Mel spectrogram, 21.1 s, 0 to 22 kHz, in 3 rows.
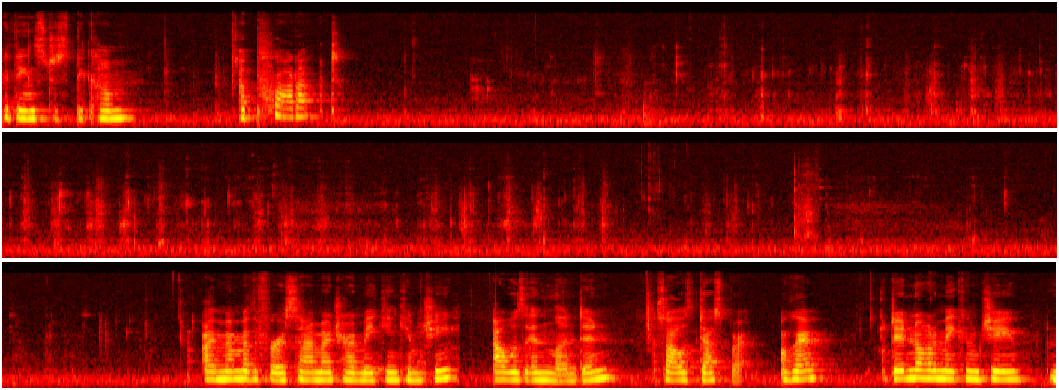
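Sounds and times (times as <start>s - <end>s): person chewing food: 2.6s - 15.4s.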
